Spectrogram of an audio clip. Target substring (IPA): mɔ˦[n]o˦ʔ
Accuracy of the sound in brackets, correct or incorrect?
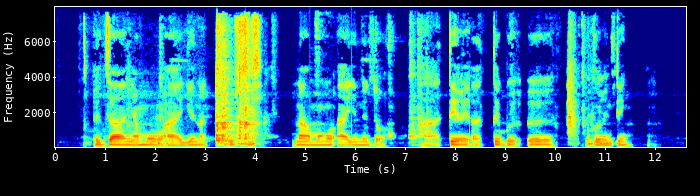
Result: incorrect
